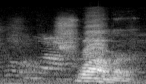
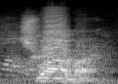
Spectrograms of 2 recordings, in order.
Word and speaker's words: shawarma: One of such words is that it's not shawarma, it is shawarma.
